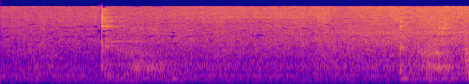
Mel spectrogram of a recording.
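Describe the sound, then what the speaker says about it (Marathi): Carrot halwa with cardamom powder being stirred in a pan, a soft continuous scraping and gentle sizzle with a few louder strokes of the spoon. "छान असं मिक्स करून घ्या."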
